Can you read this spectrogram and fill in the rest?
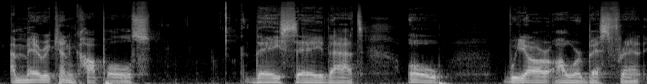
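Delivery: normal talking voice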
